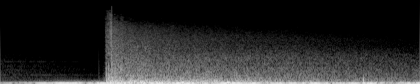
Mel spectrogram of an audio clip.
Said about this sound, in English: A bright flash. Everything went white. Then an enormous bang split the world.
